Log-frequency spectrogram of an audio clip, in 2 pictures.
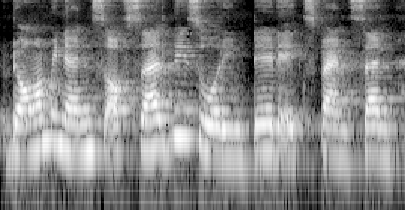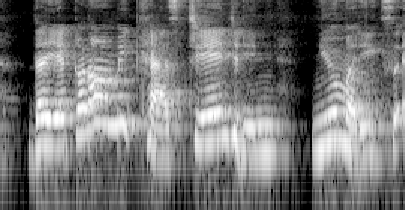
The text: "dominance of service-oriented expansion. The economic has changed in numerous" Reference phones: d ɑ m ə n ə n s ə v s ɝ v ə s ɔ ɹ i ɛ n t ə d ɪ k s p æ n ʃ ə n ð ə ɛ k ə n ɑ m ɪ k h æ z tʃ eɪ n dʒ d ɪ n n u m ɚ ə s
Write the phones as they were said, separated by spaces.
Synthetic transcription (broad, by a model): d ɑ m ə n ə n s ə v s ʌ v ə s ɔ ɹ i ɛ n t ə d ɪ k s p æ n ʃ ə n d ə ɛ k ə n ɑ m ɪ k h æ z tʃ eɪ n dʒ d ɪ n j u m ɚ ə s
